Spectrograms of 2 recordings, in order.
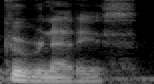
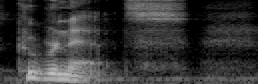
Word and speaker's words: Kubernetes: equivalent to being wrong so stick with kubernetes now one other pronunciation that I have heard is kubernetes this one I'll just go ahead and say is definitively wrong you'll probably be pegged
